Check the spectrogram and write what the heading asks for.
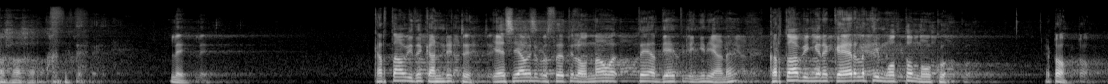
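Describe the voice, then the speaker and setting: A man's voice: on the high side, brisk. A man preaching a sermon to a congregation, asking questions and having them repeat lines. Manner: call-and-response, questioning the crowd. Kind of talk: Malayalam church sermon to a congregation. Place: large church hall. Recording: echoey hall, long reverb.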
